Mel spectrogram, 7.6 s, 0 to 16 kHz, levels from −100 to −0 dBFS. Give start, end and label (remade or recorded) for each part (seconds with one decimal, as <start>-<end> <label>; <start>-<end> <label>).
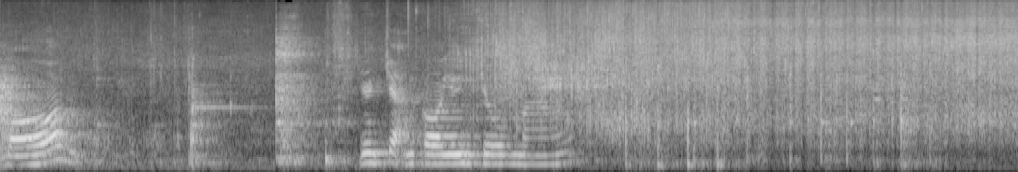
0.0-3.5 recorded; 3.5-5.6 remade; 5.6-7.6 recorded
